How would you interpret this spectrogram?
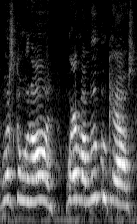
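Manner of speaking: high, loud frantic yell; hammed-up hysterical fury; hysterical anger. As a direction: shout in outraged panic. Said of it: "He's hysterical with anger".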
